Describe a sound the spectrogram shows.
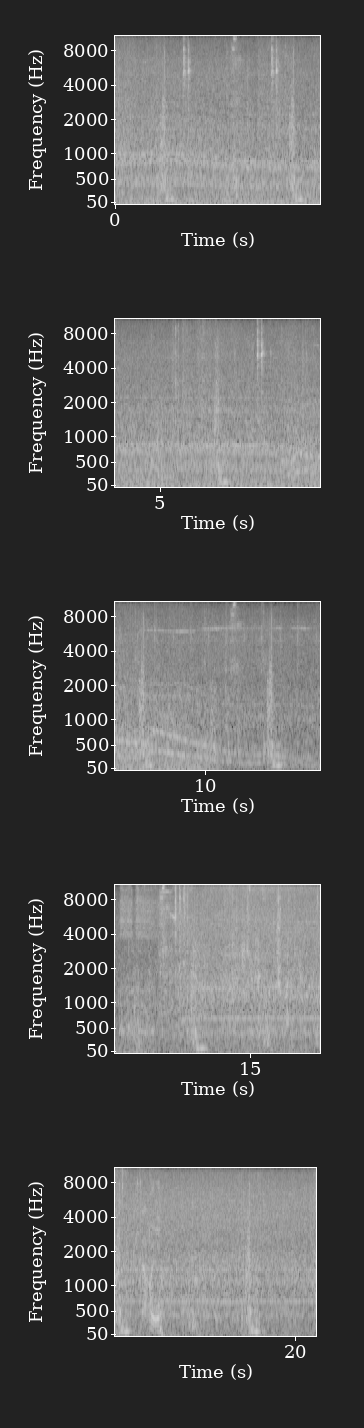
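Windscreen wipers thump back and forth at a steady beat.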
